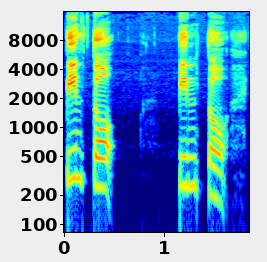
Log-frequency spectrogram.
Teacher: don't forget to stop the sound at the end that's called a glottal stop Pinto Pinto it's not Pinto it's Pinto stop it at the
